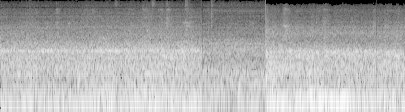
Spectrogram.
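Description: London Underground train running, heard from inside the carriage: a steady rumble and rattle, with a steady whine through the first half. About four seconds in the sound drops back briefly, then the low rumble returns louder.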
